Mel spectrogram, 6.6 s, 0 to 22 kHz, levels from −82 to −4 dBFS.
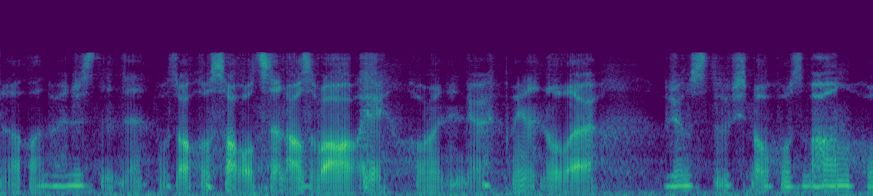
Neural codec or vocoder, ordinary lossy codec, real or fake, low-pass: autoencoder, 22.05 kHz, a latent of 192 numbers a frame, VITS, trained on many speakers; MP3, 64 kbps; fake; 7.2 kHz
